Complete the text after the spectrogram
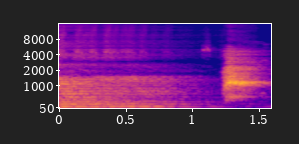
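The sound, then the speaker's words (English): One short, sharp dog bark rings out at the end, after a fading tonal sound. “Oh, that made my dogs bark.”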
